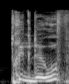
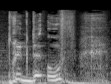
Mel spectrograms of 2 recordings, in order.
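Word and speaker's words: Truck de ouf: C'est une sorte de petit camion qui s'appelle Truc de ouf, mais qui s'écrit truc comme le camion en anglais, donc truck. Oui. Truc de ouf.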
